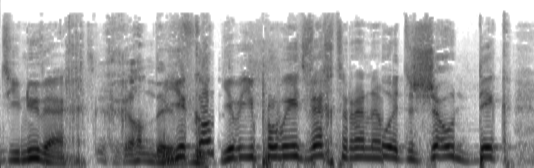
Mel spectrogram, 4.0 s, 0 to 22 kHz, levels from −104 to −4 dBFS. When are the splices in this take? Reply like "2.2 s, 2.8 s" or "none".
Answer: 1.6 s, 2.9 s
